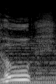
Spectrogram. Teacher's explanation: Ele é pronunciado aqui na Glot, é o único fonema glotal do inglês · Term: consoante fricativa glotal desvozeada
